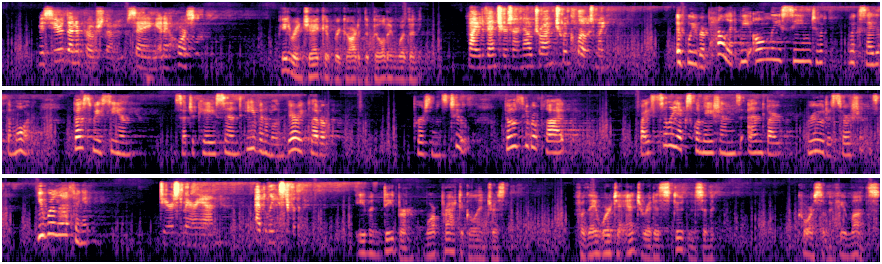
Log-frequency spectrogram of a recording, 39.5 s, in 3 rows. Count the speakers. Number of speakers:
4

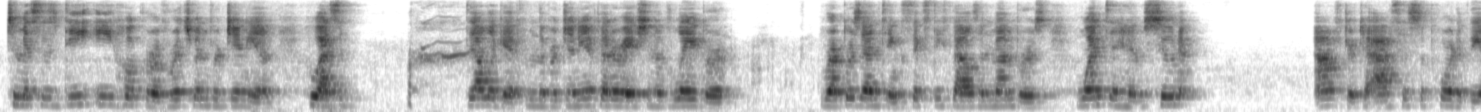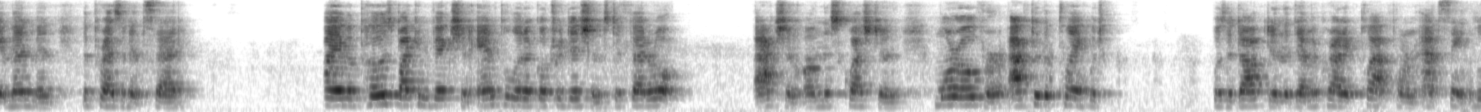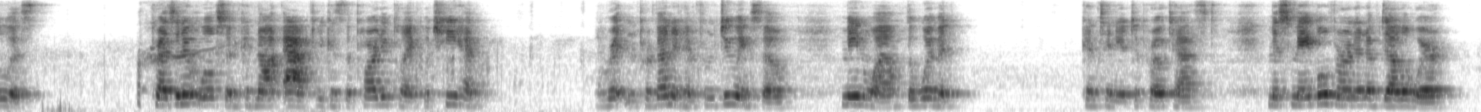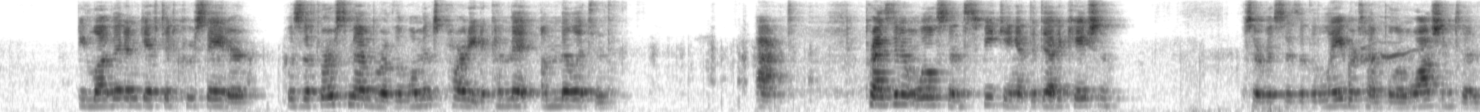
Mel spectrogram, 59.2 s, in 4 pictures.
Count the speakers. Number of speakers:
1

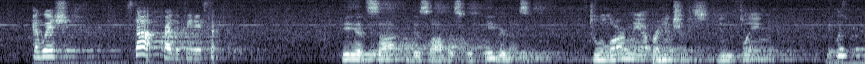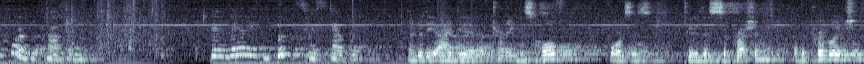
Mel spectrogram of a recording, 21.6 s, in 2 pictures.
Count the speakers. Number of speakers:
4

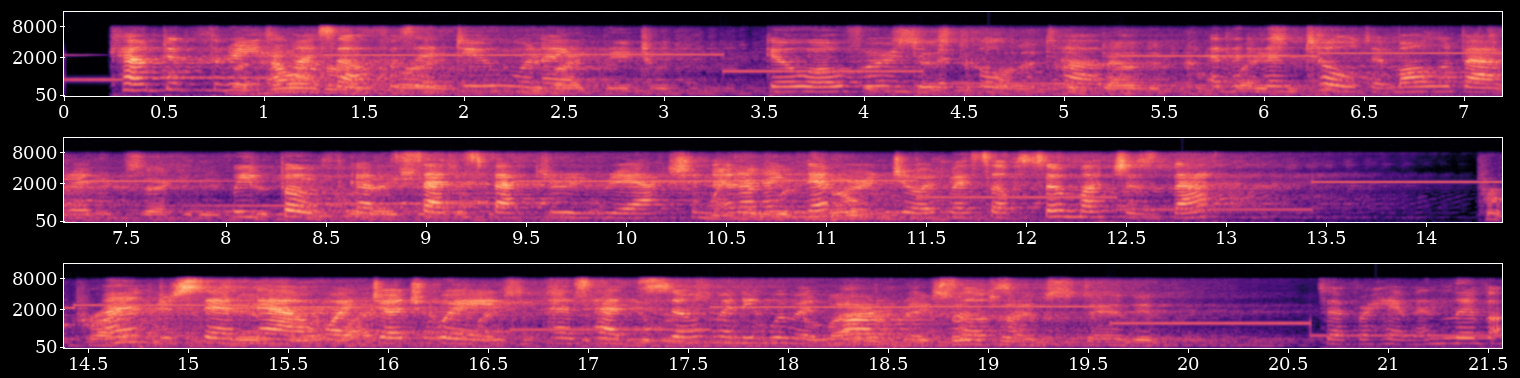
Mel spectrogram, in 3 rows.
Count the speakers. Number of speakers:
2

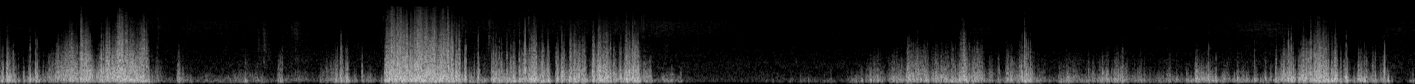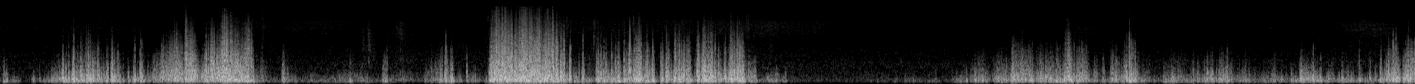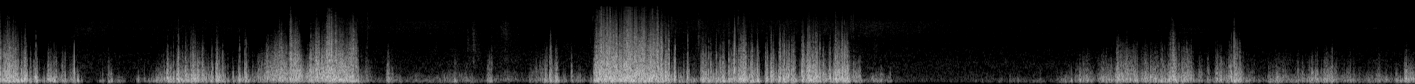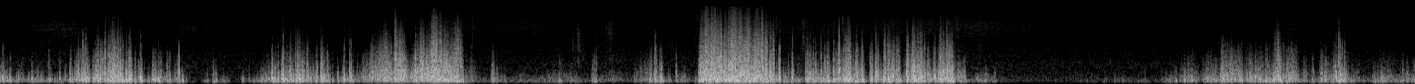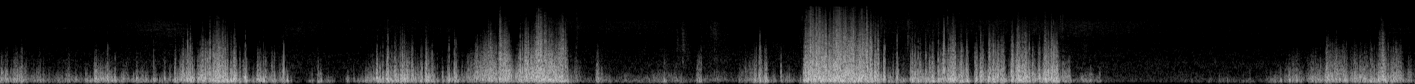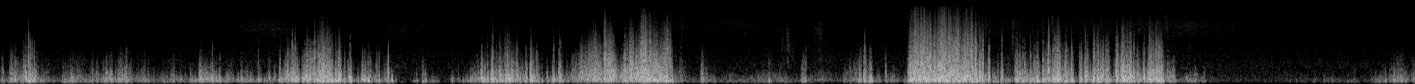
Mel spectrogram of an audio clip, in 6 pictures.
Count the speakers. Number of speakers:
0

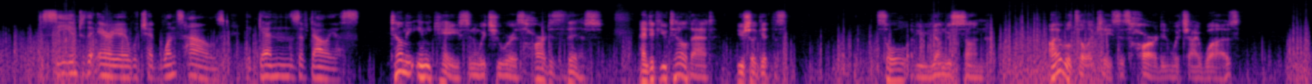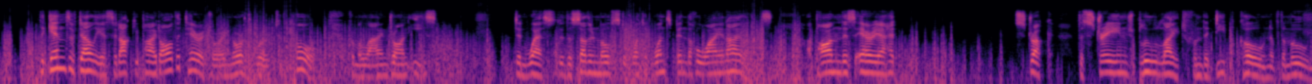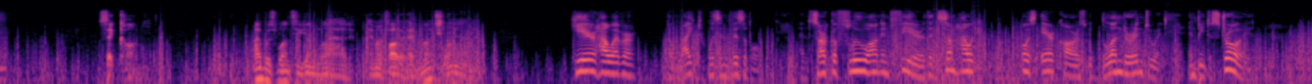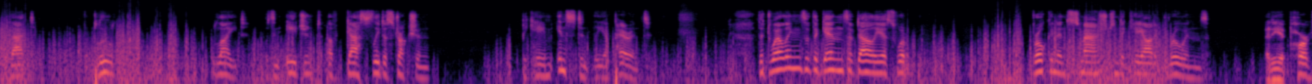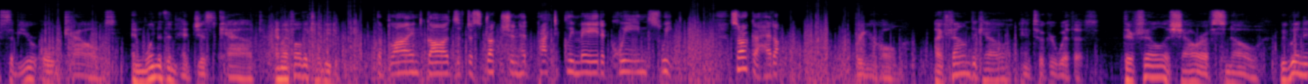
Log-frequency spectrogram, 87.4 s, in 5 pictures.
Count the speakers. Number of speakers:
2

